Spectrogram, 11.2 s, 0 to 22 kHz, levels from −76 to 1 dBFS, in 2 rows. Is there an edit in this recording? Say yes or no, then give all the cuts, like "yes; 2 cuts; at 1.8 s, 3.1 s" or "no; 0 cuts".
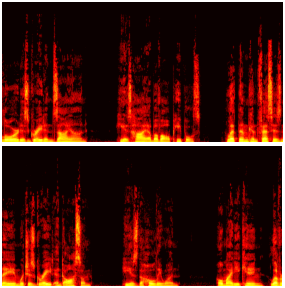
no; 0 cuts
